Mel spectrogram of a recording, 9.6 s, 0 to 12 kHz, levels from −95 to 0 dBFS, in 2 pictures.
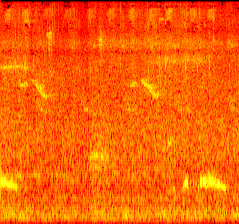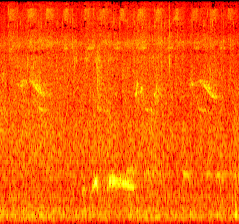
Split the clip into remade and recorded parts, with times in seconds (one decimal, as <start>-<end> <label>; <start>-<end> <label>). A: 0.0-5.0 recorded; 5.0-5.6 remade; 5.6-9.6 recorded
